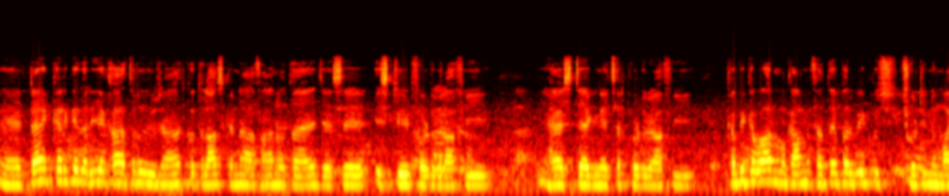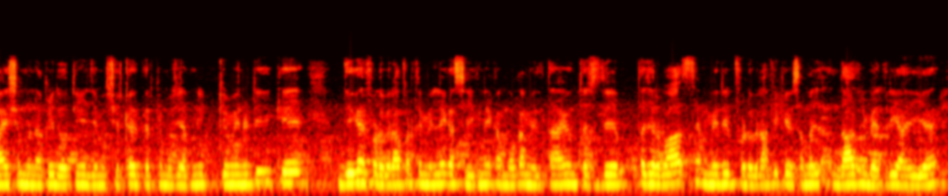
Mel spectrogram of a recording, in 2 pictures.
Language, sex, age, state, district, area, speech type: Urdu, male, 18-30, Uttar Pradesh, Azamgarh, rural, spontaneous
